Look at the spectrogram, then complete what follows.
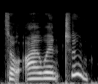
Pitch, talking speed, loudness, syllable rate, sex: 305 Hz, 245 wpm, -14 LUFS, 6.3 syllables/s, female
